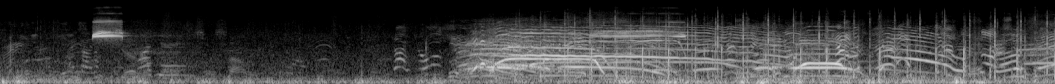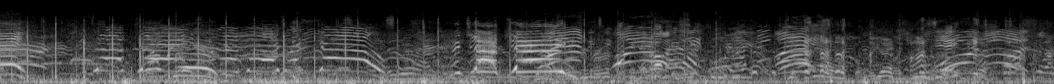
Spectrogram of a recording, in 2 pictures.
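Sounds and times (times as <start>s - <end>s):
people shouting and calling out: 4.1s - 21.0s.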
